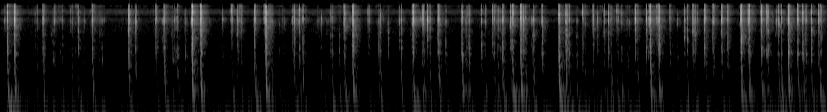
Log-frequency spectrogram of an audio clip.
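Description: Long acrylic nails and fingertips type on the plastic keys of a black ThinkPad laptop keyboard on a solid device, making a rapid, uneven stream of crisp clicks and taps. Each short, dry click has a low thud beneath a bright clatter and fades almost instantly, with some louder strikes standing out from the quiet patter.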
